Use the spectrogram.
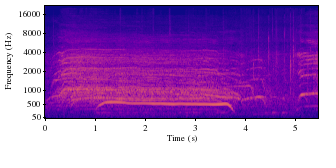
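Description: A large crowd at a Black Lives Matter protest in Portland, Oregon screams and cheers, a loud, sustained roar with one piercing held shriek above it for several seconds before the noise drops off and swells briefly again.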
